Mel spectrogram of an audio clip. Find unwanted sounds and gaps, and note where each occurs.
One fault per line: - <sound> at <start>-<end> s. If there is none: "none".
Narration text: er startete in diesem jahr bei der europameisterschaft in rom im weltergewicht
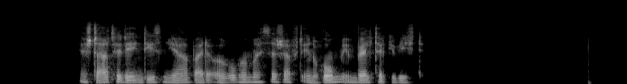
none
